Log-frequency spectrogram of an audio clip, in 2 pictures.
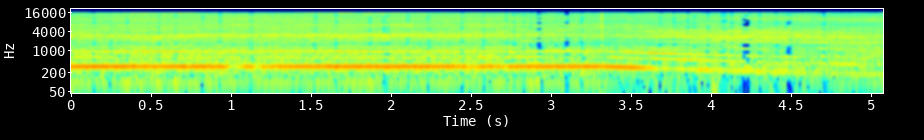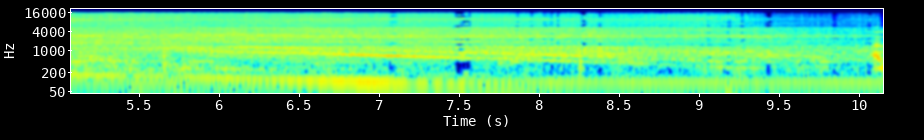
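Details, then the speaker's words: Miele S7260 (S7 series) vacuum cleaner after new motor bearings: harsh raspy motor whine falling smoothly as it spins down, rough scratchy edge; worn carbon brushes keep it noisy and running hot despite clean fan. "bit better but the carbons about this doesn't help despite the fad being clean it sounds awful and runs hot but it does run"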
